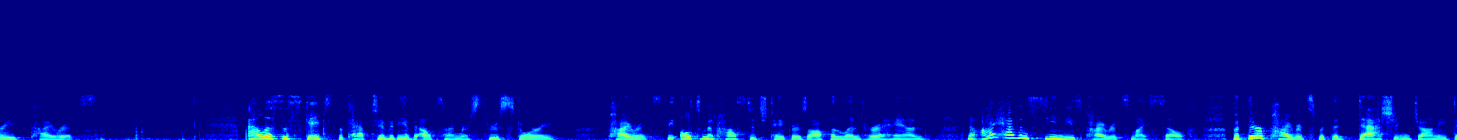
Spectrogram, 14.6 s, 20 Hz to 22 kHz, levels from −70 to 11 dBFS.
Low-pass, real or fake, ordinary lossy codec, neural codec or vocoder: 7.2 kHz; real; Opus, 16 kbps; none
